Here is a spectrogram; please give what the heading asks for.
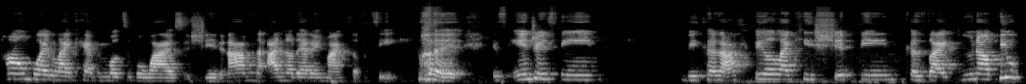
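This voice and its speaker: A woman's voice: medium pitch, normal speed, bright, forceful tone, low-quality recording. A young woman chatting casually on a travel livestream, slangy and profane, talking straight to her viewers. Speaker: travel vlogger.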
